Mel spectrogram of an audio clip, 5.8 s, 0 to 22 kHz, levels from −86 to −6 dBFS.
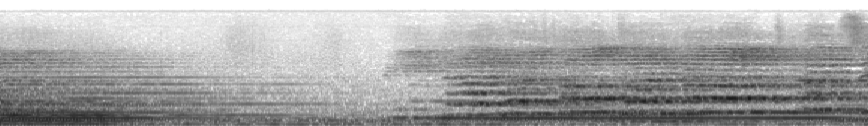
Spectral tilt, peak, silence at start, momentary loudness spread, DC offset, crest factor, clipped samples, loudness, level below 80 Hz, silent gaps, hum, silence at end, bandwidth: -5.5 dB/octave; -8 dBFS; 0 s; 17 LU; under 0.1%; 14 dB; under 0.1%; -21 LUFS; -40 dBFS; none; none; 0 s; 16 kHz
